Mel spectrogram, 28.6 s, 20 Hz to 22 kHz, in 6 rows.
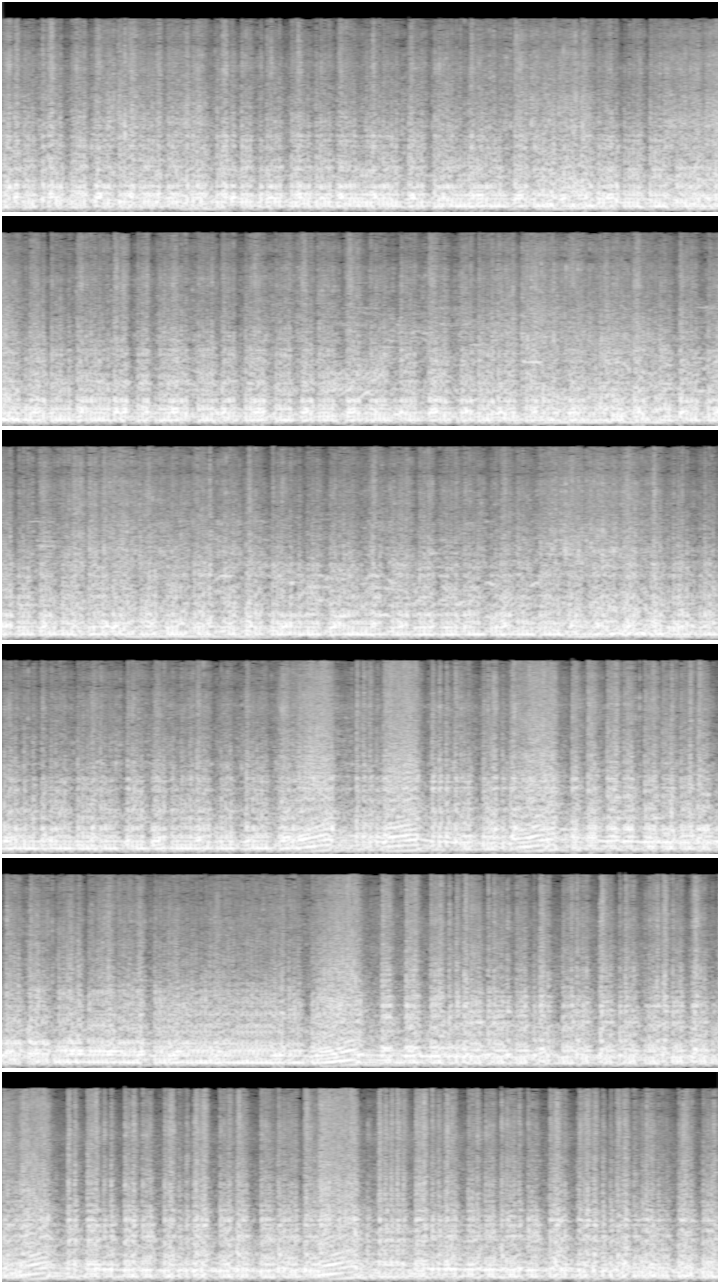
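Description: Mazda RX-7's rotary engine running loud and steady at a fast idle, then revved up and down in a series of blips from about 16 seconds in.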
